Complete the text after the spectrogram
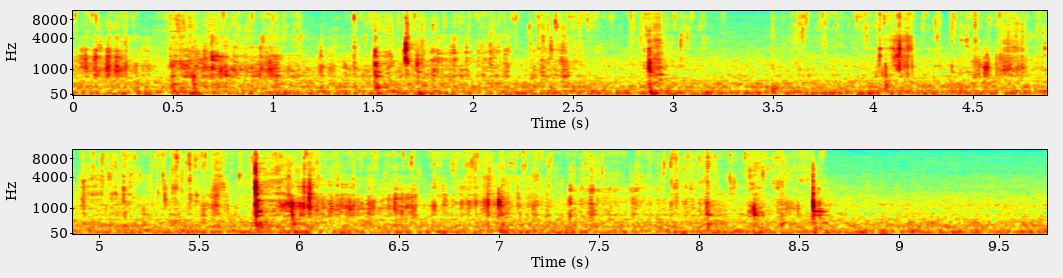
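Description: A wooden spoon tosses saucy spaghetti in a pot with wet squelches and light knocks.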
